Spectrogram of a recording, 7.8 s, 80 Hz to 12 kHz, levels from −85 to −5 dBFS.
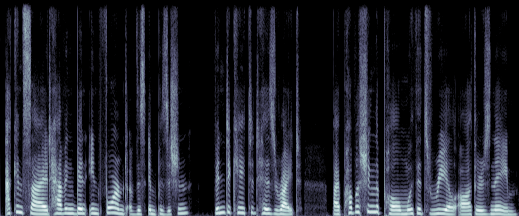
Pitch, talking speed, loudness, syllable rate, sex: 235 Hz, 145 wpm, -18 LUFS, 5.0 syllables/s, female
